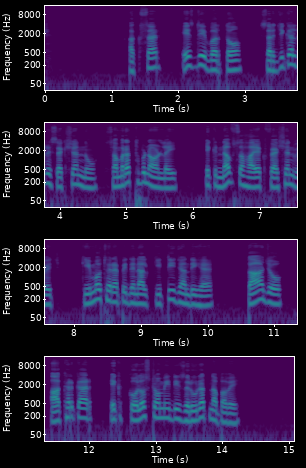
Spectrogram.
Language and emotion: Punjabi, neutral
